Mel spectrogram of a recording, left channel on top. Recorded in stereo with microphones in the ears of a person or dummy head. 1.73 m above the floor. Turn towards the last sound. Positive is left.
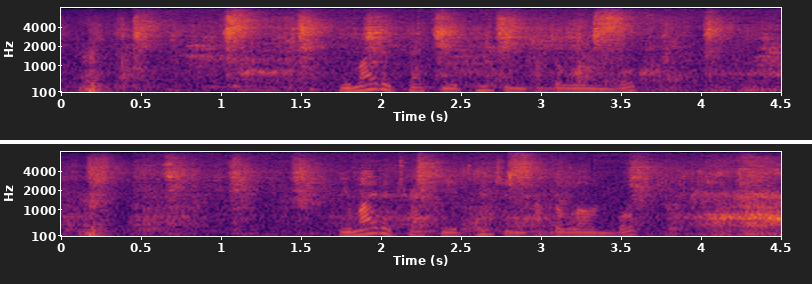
turn(degrees=-50)  # may be behind; listen again after turning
